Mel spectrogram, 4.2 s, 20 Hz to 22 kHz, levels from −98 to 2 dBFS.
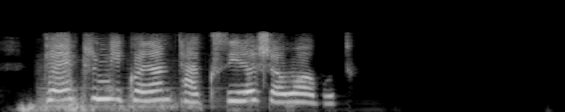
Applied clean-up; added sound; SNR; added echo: neural mask model RNNoise.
